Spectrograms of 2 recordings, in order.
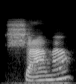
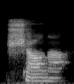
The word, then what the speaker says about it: Shana: pronounce my name um in Belgium um everyone says Shana that's how you pronounce it here in Belgium but I have a few British friends of mine who actually uh call me shaa so it really doesn't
